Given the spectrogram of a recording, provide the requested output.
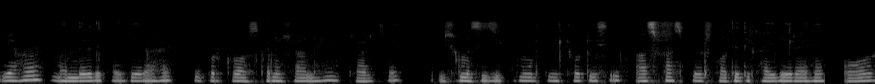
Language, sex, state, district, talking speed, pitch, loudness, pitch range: Hindi, female, Chhattisgarh, Raigarh, 200 wpm, 165 Hz, -37 LUFS, 160-170 Hz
